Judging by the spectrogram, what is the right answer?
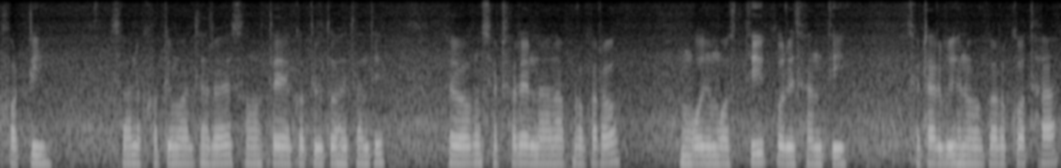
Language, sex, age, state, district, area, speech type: Odia, male, 30-45, Odisha, Subarnapur, urban, spontaneous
